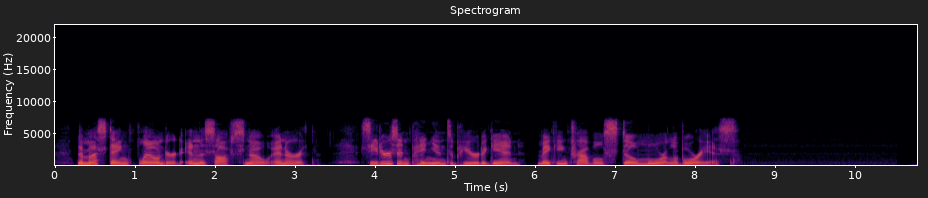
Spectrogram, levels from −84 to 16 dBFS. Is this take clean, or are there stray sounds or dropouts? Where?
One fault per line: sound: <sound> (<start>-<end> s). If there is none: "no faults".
no faults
